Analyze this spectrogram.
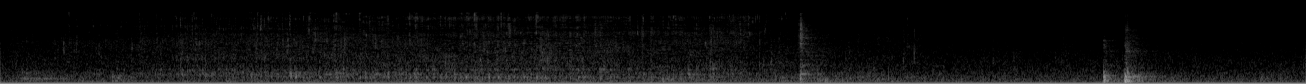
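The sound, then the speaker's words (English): Water pours steadily into a baptismal font during a church service, a continuous splashing rush, then tapers off with a brief louder splash near the end. No one speaks. “We don't dry clean here. We use water in abundance.”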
